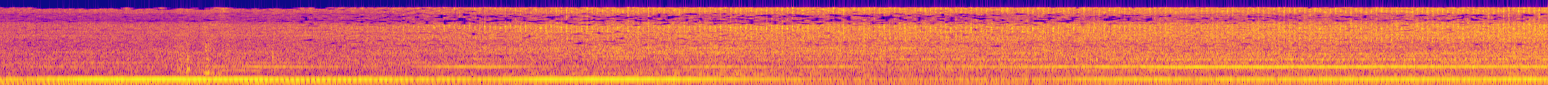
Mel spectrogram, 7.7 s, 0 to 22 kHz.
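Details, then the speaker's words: Honda FN2 with K20 engine, first start-up after refitting the intake manifold and J35 throttle body and installing a new oil catch can and homemade air intake: a smooth, even idle with no ticking or hunting, and no leaks. "Perfect. Running perfectly, no issues."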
